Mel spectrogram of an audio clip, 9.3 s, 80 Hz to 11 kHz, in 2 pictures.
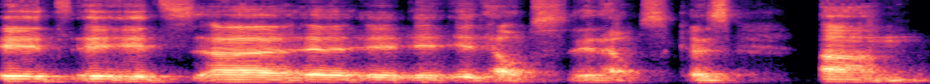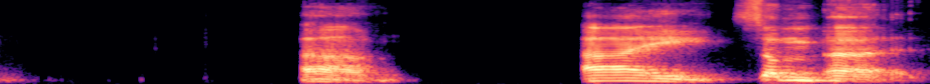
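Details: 47-year-old man with mixed Broca's and Wernicke's aphasia after a massive stroke 6 years ago, with onset in his 40s. He also has strokes and seizures, had to relearn to talk, and still has word-finding blocks. Finding: aphasia (mixed Broca's and Wernicke's).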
